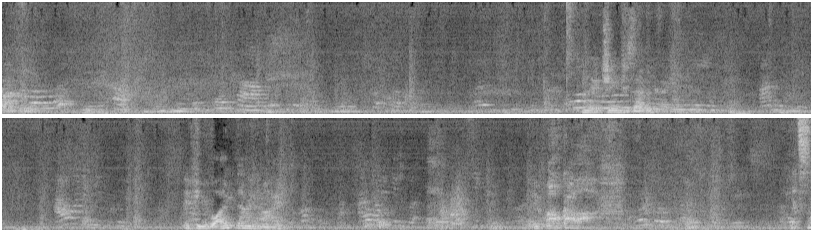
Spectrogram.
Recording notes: Sorry for the bad audio quality on this episode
